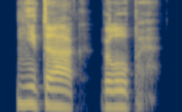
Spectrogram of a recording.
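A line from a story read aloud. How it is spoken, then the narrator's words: Gentle, almost human voice. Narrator (Russian): как-то даже ласково произнес уже почти человеческий голос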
